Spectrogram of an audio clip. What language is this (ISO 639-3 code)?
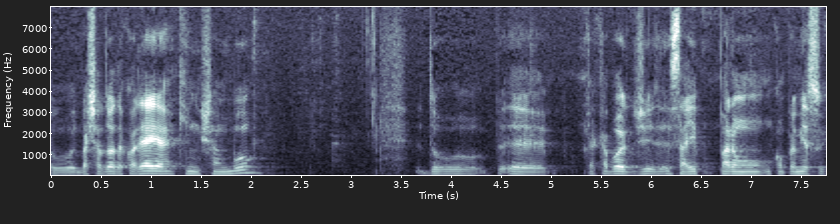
por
